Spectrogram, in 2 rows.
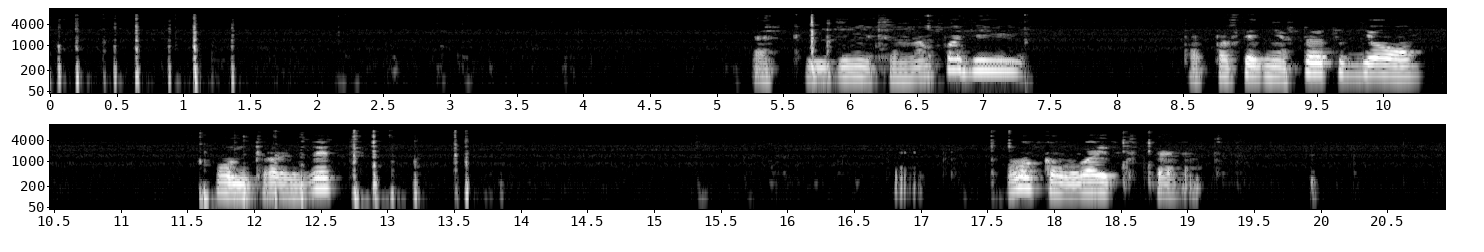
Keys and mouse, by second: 4.0-5.1 middle drag, 17.4-18.8 drag.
